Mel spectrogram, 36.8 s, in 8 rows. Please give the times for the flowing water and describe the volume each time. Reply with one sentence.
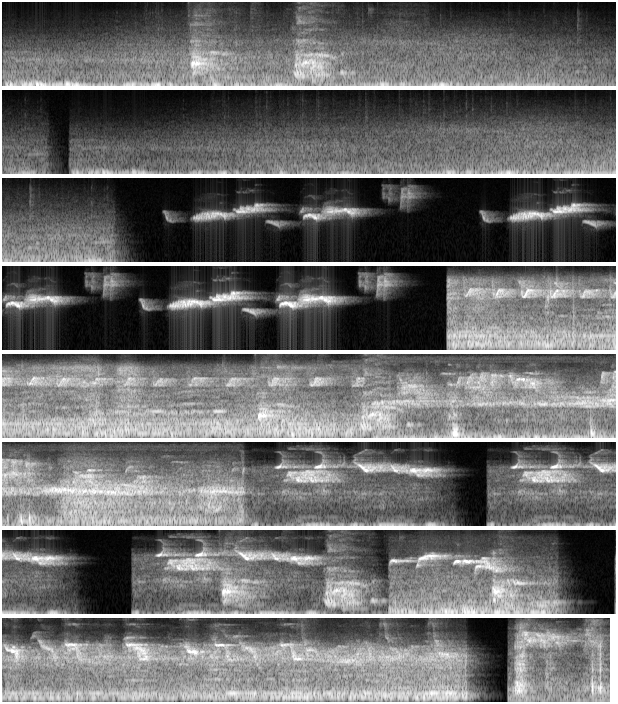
The flowing water can't be heard in this clip.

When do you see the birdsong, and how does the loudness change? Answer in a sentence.
The birdsong can be heard from 0.0 to 36.7 s, getting louder.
